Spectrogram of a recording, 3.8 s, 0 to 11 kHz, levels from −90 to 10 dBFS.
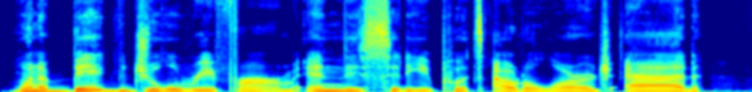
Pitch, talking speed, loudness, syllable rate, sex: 165 Hz, 205 wpm, -20 LUFS, 5.5 syllables/s, female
